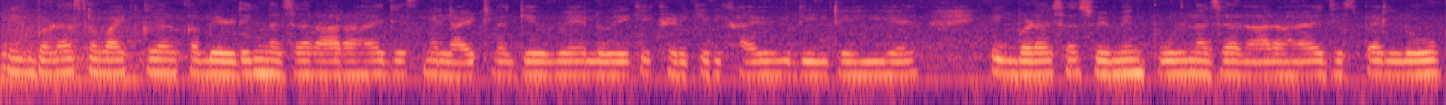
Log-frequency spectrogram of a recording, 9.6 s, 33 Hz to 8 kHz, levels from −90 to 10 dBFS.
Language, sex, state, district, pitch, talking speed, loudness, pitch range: Hindi, male, Chhattisgarh, Raipur, 165 Hz, 225 wpm, -17 LUFS, 160-170 Hz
